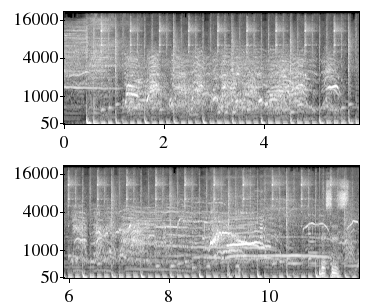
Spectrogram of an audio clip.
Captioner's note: kids chanting and cheering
